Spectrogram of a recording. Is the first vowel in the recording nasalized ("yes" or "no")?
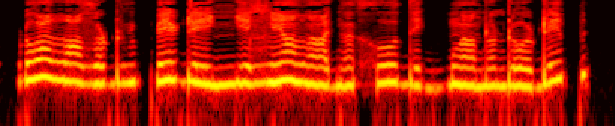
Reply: no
